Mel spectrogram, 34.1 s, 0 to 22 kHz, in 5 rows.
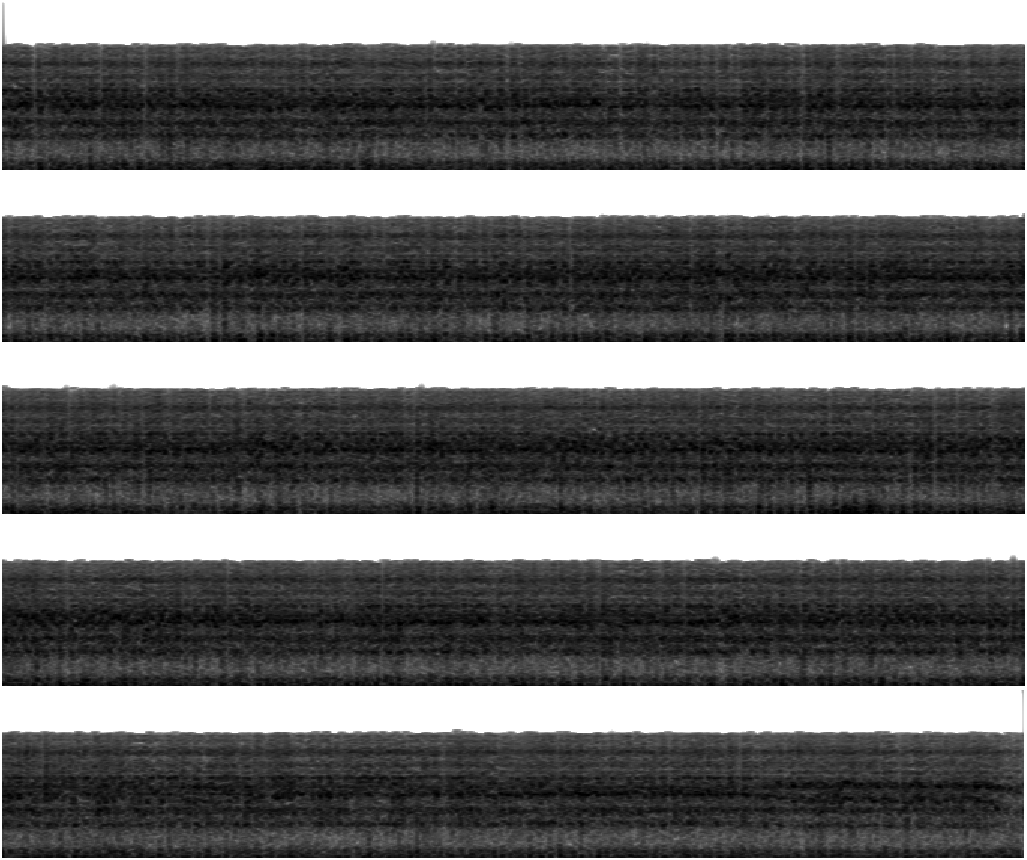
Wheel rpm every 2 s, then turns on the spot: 240, 230, 230, 230, 240, 240, 230, 230, 230, 220, 220, 240, 240, 230, 220, 220, 200.
none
